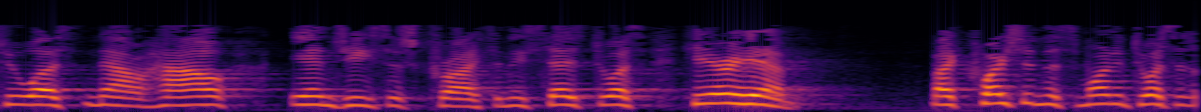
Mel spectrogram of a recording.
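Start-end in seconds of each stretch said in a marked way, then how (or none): 3.4-4.0 hear him, called out louder; loud command. Acted. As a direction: boom out the command to listen. Preacher quoting God's command.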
